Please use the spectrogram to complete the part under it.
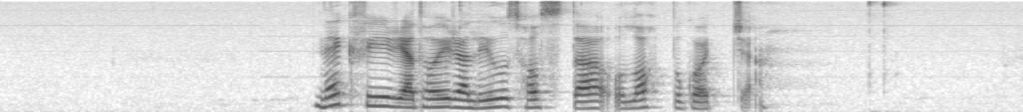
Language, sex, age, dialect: Faroese, female, 36-60, Suðurstreymoy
